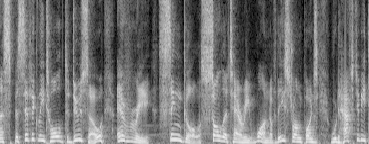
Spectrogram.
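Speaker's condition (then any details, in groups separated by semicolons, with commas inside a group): No condition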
